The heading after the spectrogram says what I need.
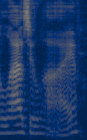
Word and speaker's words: lazuli: second so this is the lapis lazuli or lazuli as depending on how you pronounce it this one is a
